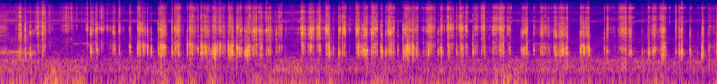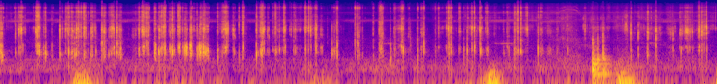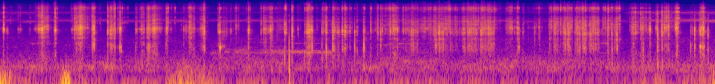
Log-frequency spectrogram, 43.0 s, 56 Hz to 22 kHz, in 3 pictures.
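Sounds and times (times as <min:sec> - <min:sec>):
mud being scraped and scrubbed: 0:00.0 - 0:42.9
dull knocks: 0:26.2 - 0:26.9.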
